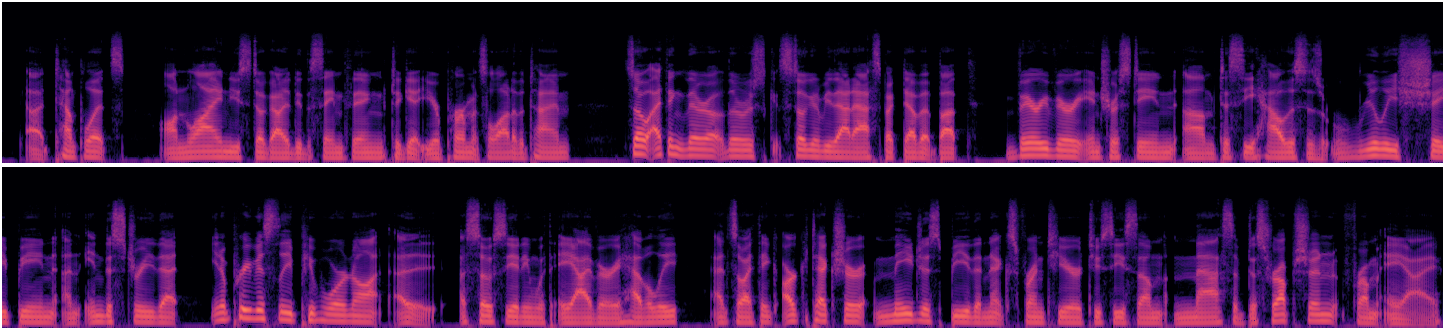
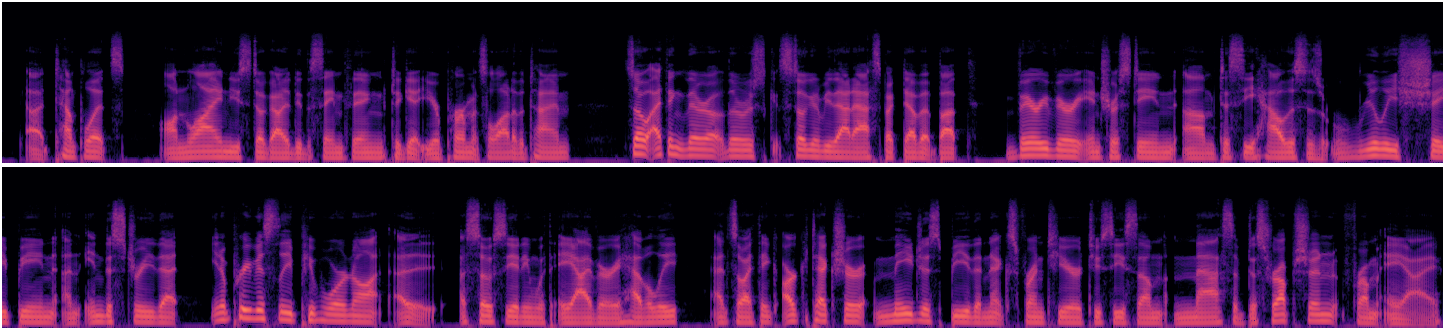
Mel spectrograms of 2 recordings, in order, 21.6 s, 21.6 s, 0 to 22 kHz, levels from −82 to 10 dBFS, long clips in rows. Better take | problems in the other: neither | none

